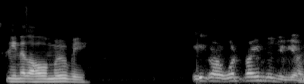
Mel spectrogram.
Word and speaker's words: Igor: It's pronounced Igor. Igor.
